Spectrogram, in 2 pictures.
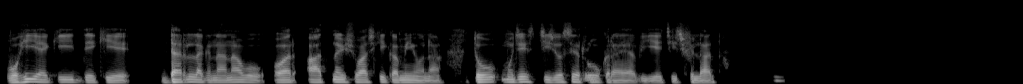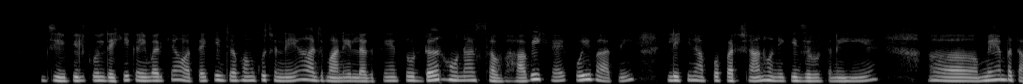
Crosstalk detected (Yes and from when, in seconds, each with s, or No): No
